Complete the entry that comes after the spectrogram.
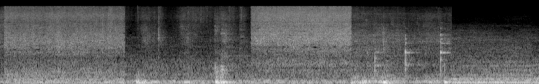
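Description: Kitchen cooking sounds: food sizzling in a pan and stirring, in several short clips that cut abruptly from one to the next.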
